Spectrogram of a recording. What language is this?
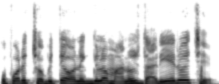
Bangla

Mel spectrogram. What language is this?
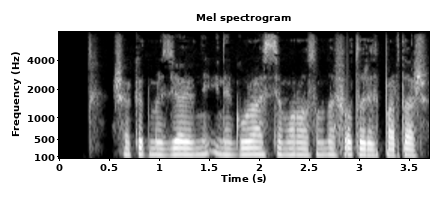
Uzbek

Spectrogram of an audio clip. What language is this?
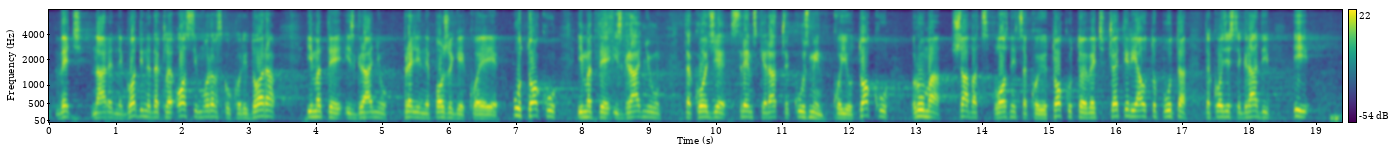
Serbian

